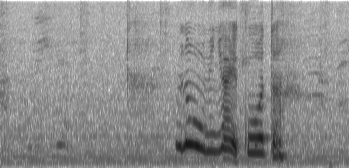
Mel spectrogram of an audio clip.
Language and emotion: Russian, sad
